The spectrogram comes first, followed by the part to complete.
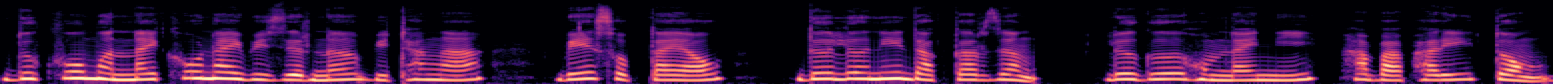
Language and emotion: Bodo, neutral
